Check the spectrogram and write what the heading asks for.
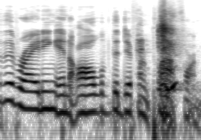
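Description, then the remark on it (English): A woman talks steadily, then breaks off with a single sharp sneeze, a loud burst of breathy noise, before speech picks up again. “I had to sneeze.”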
